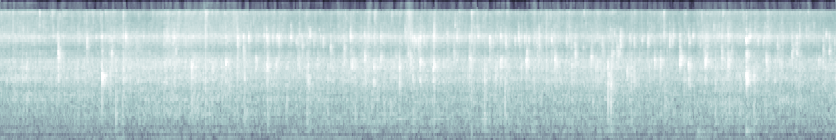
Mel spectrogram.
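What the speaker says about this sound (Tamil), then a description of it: "இப்போ நம்ம மிக்ஸ் பண்ணி வச்ச பாவக்காய் வந்து ஒன்று எடுத்து போட்டு பொரிச்சிக்கலாம்" Bitter gourd slices deep fry in hot oil, a dense, steady crackling sizzle with small pops, close and continuous, with no talking.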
